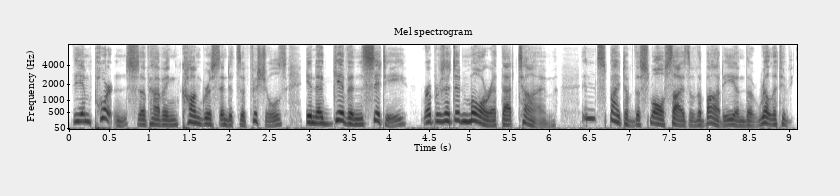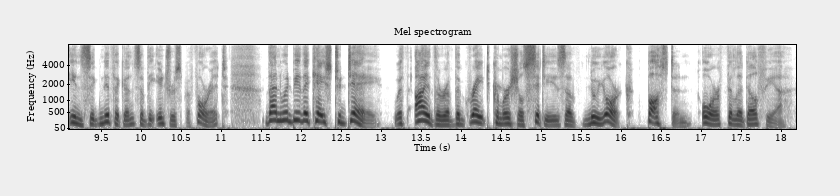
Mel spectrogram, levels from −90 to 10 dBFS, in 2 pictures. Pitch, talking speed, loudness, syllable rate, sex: 150 Hz, 180 wpm, -19 LUFS, 5.4 syllables/s, male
